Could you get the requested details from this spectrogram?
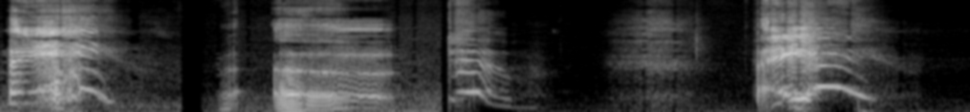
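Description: Several loud, high-pitched sneezes in quick succession, some with a voiced cry-like tail; repeated sneezing.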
